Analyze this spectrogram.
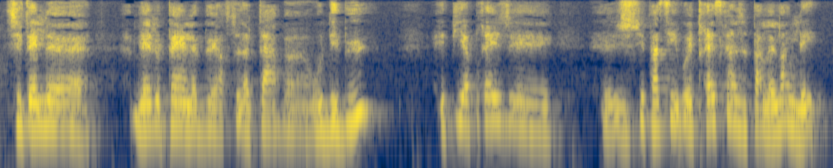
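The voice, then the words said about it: Slight Breton French accent. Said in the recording (French): “Vous avez encore un peu d'accent? ... j'ai l'accent breton”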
